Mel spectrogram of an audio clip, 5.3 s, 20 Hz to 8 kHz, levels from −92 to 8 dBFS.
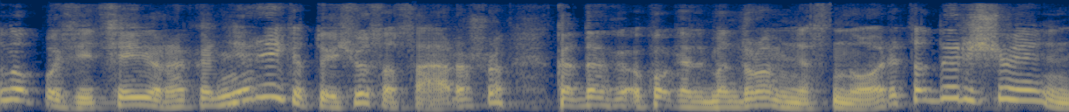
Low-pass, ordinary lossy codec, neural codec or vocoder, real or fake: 7.2 kHz; AAC, 32 kbps; none; real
